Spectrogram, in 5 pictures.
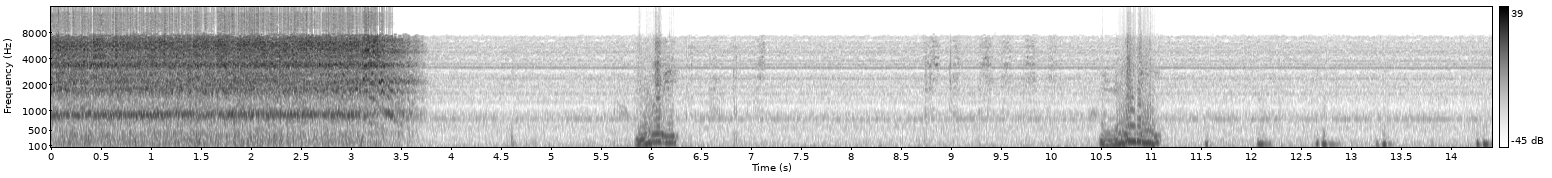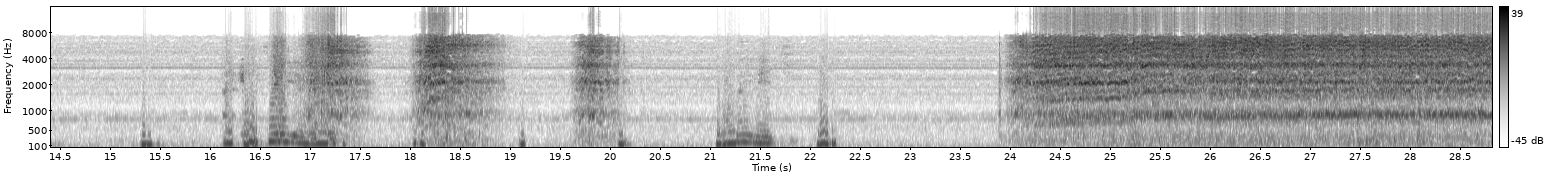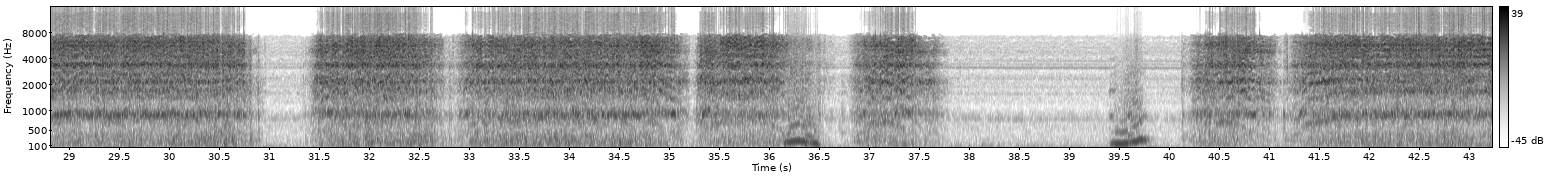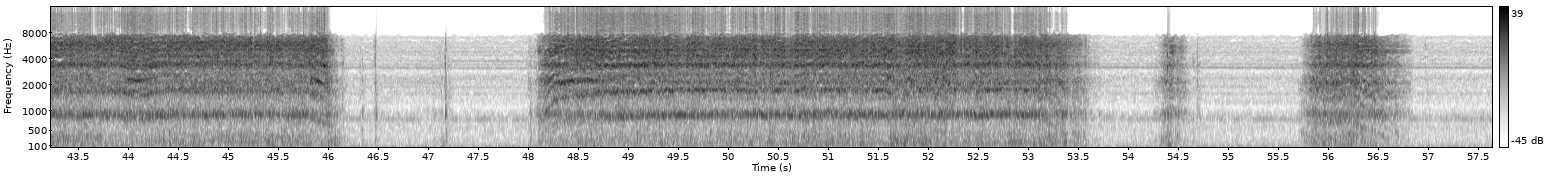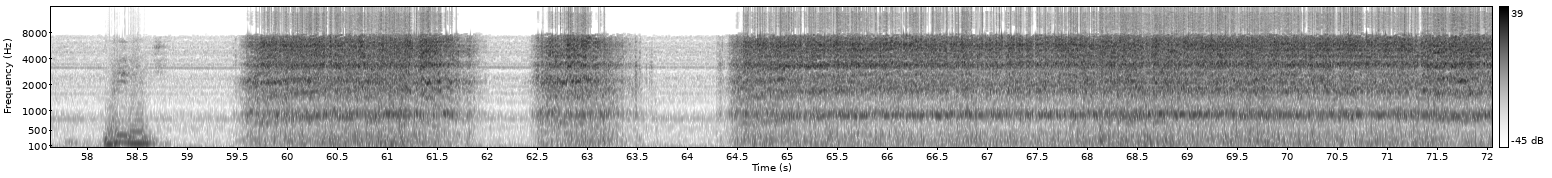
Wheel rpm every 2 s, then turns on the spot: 230, 160, 0, 0, 0, 0, 0, 0, 10, 30, 0, 0, 170, 210, 210, 110, 140, 150, 50, 0, 80, 220, 220, 20, 170, 230, 160, 10, 40, 20, 170, 50, 140, 230, 240, 230.
30-32 46-48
